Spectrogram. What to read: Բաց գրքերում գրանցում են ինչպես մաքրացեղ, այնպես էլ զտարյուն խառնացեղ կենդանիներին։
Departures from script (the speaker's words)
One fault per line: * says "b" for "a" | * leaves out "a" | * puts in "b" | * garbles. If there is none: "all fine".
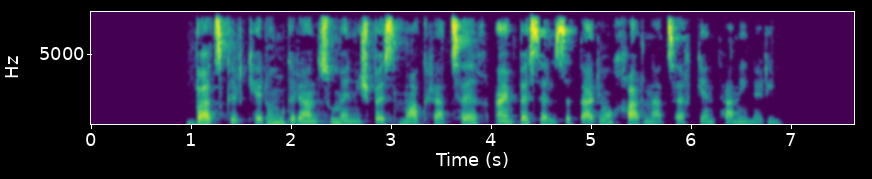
all fine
